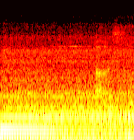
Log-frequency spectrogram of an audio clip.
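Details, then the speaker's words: Honda Civic VTi VTEC manual, after idle adjustment, AC off, in neutral after revving: smooth even low rumble, no knocks or misses; idle normal coming down. "O, neutral mo. O, di smooth. O, normal lang yan, pagbaba."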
